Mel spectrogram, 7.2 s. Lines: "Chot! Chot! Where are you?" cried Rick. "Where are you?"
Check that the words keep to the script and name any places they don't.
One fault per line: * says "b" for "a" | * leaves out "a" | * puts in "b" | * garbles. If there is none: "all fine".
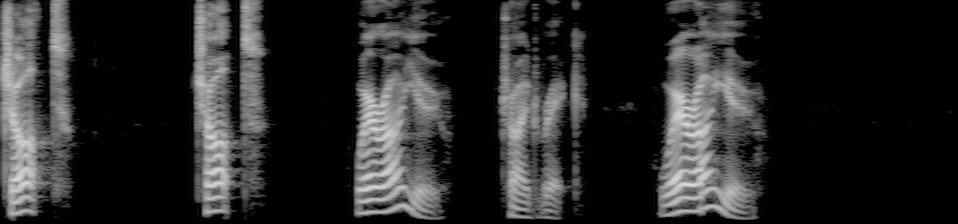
* says "tried" for "cried"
